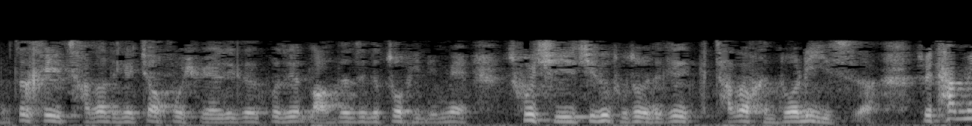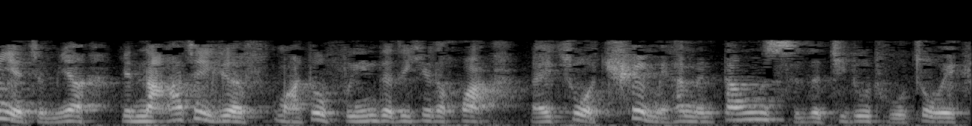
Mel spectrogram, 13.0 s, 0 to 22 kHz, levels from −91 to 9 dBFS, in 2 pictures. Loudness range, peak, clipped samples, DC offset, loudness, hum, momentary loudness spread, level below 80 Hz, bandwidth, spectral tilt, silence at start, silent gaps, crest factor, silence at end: 3 LU; -6 dBFS; under 0.1%; under 0.1%; -28 LUFS; none; 8 LU; -60 dBFS; 6 kHz; -2.5 dB/octave; 0 s; none; 22 dB; 0 s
